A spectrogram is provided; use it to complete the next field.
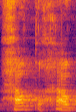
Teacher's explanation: حق، حق کو حق سے ادا کریں گے، اور یہاں پر علامت جیم یہاں پر ٹھہریں گے. جب ٹھہریں گے تو قاف میں قلقلہ ہوگا، کیونکہ زبر جو ہے وہ جزم سے سکون سے بدل جائے گا، تو یہاں پر قلقلہ ہوگا.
